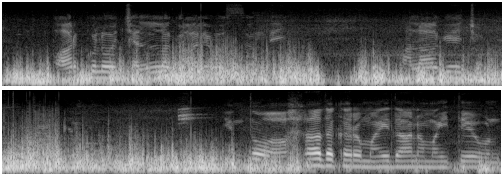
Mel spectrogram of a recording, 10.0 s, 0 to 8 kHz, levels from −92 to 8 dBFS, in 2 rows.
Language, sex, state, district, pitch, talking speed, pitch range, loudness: Telugu, male, Andhra Pradesh, Sri Satya Sai, 160 Hz, 70 wpm, 110-170 Hz, -15 LUFS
